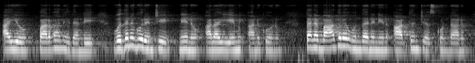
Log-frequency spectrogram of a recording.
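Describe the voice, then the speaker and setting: A woman voicing a soft-spoken, tearful young wife, in a spoken storybook. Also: medium pitch, steady tone, normal speed, close to an everyday voice. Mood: gentle. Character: tender young wife, a sorrowful sister-in-law.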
